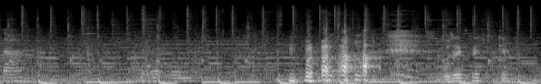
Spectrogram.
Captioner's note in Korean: 웃음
